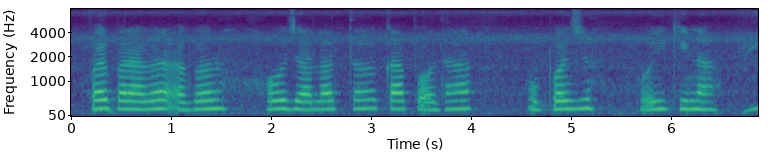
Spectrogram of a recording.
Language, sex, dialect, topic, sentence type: Bhojpuri, female, Southern / Standard, agriculture, question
